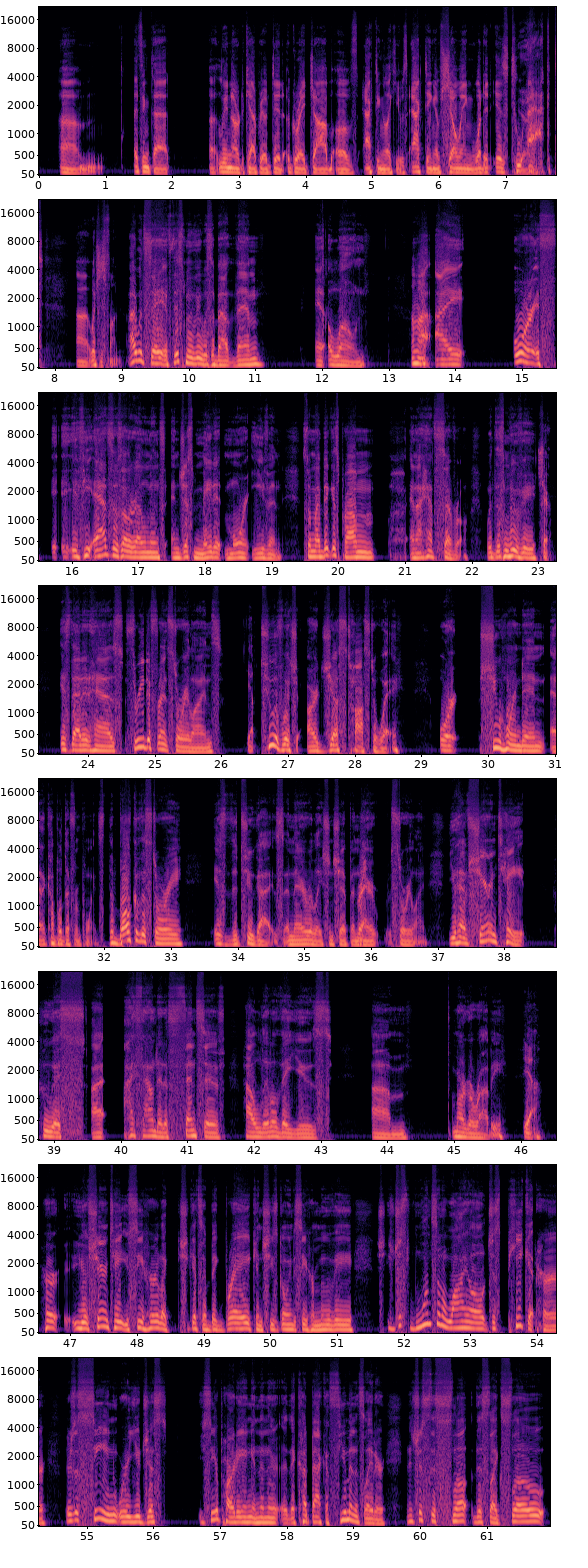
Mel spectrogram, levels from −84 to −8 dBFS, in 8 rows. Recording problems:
distortion; heavy; 6 dB below the speech

